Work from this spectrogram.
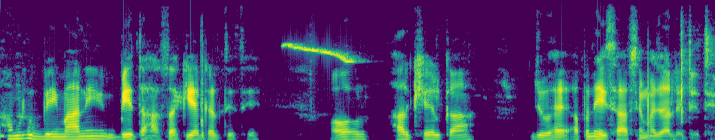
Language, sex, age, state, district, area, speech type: Urdu, male, 18-30, Uttar Pradesh, Azamgarh, rural, spontaneous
